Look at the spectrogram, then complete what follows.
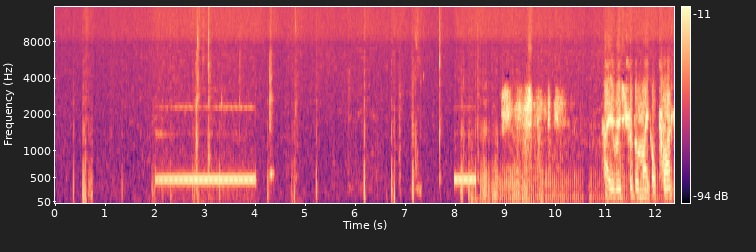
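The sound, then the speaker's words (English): A phone call being placed: scattered clicks, then a steady two-second ringing tone, a short second ring, and a tinny voice answering over the line. “Let's give this person a call, find out who the hell this is.”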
